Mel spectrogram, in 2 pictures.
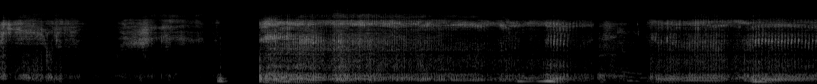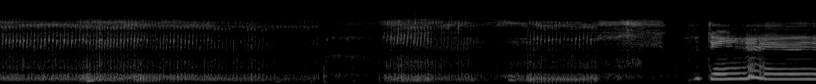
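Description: Cartoon Donald Duck snoring in his sleep: long rasping breaths with short breaks, ending in a held pitched note near the end.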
